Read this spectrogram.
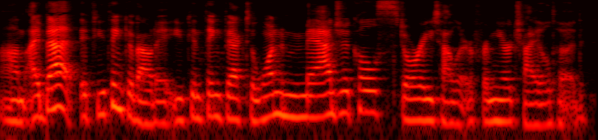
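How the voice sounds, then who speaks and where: A woman's voice: sits low, normal speed, fairly bright tone. A woman teacher giving a recorded video lesson to middle schoolers, explaining step by step in an upbeat, encouraging way.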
